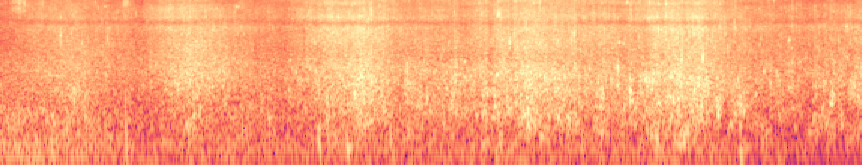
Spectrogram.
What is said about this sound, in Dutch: Er komt een boot met een symbolische naam langs.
